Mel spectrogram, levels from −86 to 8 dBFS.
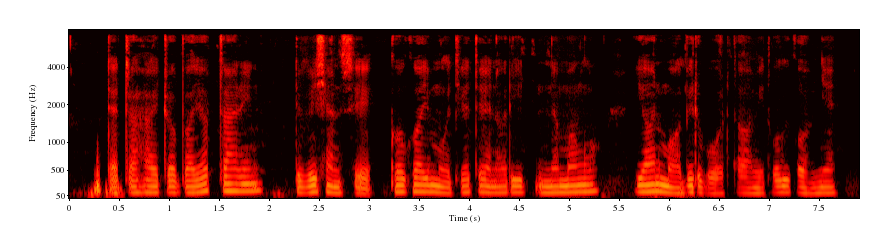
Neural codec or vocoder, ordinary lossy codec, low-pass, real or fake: none; MP3, 48 kbps; 7.2 kHz; real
